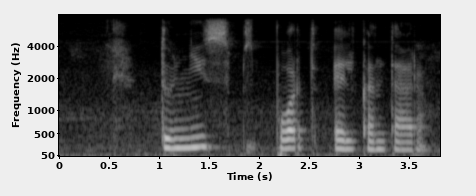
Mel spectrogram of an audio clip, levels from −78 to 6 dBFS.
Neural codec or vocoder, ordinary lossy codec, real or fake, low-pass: none; none; real; 7.2 kHz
